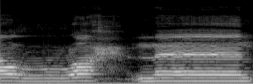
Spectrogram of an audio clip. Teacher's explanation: میم پر کڑا زبر ہونے کی وجہ سے میم کو 1 الف کی مقدار کھینچیں گے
